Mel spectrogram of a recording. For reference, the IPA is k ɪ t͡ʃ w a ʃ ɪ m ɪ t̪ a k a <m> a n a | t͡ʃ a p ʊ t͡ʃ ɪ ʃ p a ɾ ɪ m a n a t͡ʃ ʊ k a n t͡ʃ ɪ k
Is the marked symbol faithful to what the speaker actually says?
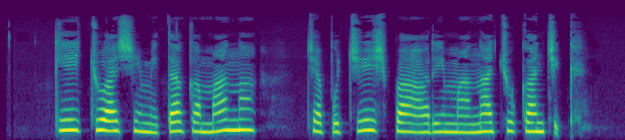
yes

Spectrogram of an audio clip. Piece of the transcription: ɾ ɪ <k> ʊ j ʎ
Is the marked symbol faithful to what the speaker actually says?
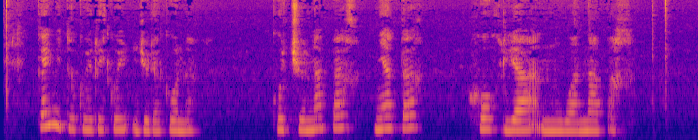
yes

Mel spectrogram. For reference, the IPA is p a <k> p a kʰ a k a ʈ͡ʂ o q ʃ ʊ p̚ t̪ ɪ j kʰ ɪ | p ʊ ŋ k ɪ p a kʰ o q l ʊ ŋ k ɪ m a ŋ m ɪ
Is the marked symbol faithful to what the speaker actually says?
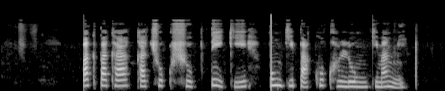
yes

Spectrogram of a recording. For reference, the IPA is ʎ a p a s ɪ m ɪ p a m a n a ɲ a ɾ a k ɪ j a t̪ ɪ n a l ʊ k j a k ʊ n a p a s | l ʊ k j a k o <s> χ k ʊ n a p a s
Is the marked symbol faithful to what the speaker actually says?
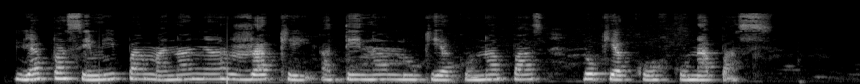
no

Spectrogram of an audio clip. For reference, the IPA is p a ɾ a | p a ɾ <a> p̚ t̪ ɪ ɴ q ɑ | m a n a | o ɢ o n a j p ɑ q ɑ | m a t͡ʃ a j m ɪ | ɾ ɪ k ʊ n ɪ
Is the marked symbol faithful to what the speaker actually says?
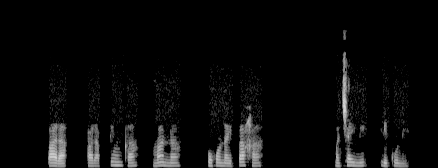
yes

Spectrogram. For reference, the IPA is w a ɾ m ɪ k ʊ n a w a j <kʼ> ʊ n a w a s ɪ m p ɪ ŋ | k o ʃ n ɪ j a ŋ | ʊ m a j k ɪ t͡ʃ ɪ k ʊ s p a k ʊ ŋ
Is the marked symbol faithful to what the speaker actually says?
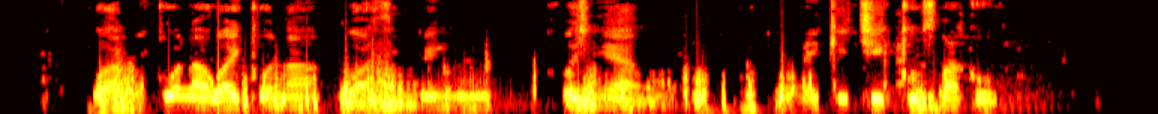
no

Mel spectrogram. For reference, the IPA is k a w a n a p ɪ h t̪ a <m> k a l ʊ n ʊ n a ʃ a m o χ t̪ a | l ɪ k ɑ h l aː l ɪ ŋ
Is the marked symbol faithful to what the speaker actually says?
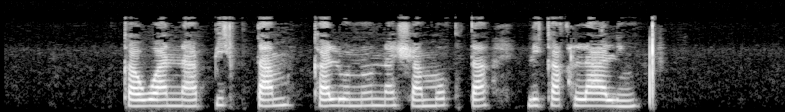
yes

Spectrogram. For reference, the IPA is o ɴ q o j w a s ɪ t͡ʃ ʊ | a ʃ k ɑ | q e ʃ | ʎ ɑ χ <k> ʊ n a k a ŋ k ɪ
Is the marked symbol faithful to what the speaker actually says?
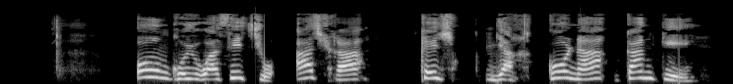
yes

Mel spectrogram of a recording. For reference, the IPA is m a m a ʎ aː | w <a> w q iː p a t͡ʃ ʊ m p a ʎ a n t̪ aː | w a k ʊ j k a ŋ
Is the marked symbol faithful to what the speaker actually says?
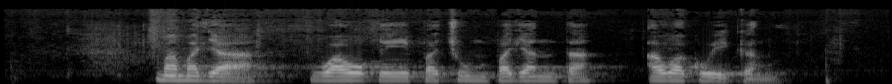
no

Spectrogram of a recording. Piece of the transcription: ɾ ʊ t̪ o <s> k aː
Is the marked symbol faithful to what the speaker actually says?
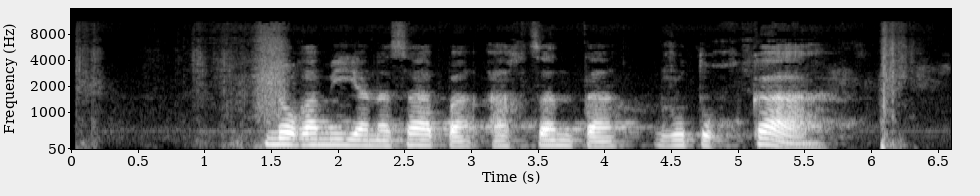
no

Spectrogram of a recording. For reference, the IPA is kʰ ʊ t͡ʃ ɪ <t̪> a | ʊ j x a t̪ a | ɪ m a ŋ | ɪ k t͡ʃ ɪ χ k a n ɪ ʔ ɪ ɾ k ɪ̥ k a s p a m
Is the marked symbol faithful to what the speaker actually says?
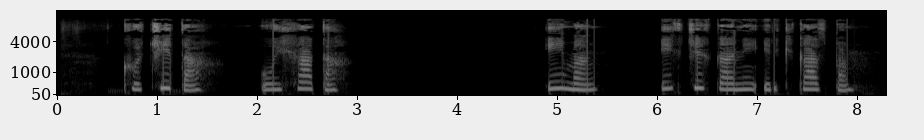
yes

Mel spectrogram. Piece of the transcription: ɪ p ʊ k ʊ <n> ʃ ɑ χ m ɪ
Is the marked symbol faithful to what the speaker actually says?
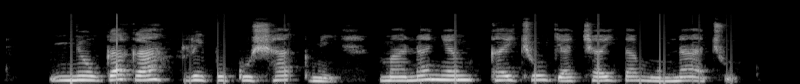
no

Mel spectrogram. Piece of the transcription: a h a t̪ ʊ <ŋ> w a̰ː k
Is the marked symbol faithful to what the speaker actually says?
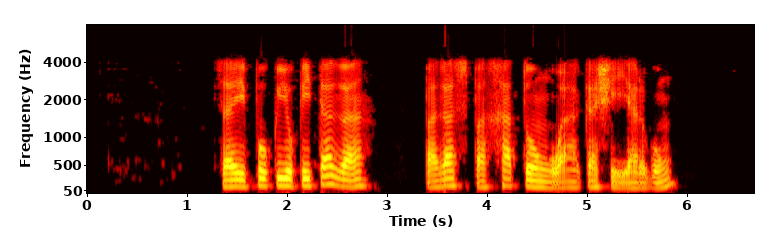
yes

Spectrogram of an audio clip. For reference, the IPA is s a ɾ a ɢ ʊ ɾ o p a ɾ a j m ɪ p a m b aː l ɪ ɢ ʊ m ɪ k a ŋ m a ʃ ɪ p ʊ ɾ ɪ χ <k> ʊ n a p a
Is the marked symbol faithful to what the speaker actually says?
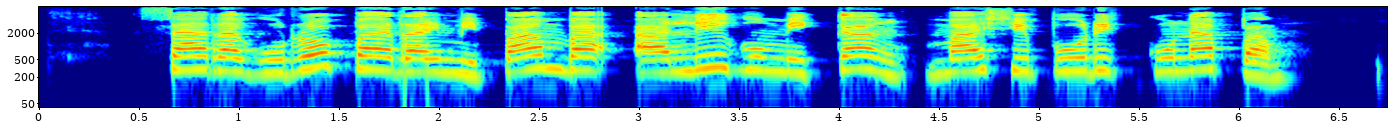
yes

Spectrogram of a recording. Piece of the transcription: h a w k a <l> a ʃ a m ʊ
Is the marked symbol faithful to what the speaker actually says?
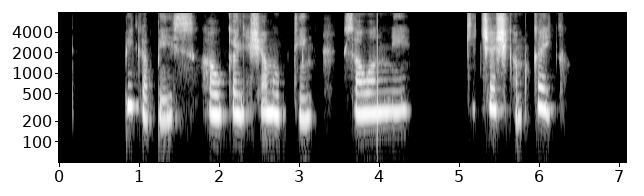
no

